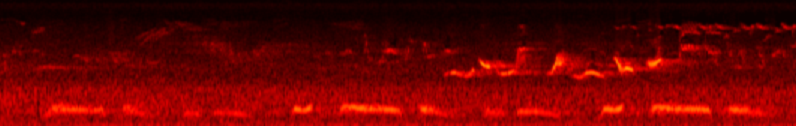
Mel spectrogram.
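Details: Outdoor birdsong, mostly blackbird: mellow fluted phrases in the lower register repeated through the clip, joined by brighter rising whistles and chirps from other birds, over a faint hiss.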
